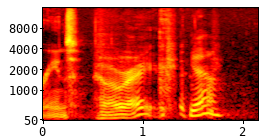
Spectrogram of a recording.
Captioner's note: laughter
